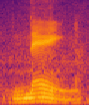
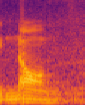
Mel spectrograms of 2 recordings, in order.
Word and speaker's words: Nang: But all I'm just trying to confirm is people try to tell me it's nang, not nong. I say it the way that rhymes with Hong Kong. So, I think it's d nong nong. But other people will say nang. And no locals that I know call it nang. They don't say nang. They say nong. Like rhymes with kong.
